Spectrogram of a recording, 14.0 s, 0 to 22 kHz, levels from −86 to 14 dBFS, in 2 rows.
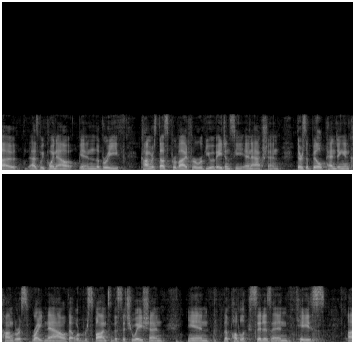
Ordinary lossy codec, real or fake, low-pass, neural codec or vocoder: MP3, 64 kbps; fake; 7.2 kHz; codec, 16 kHz, 4.8 kbps, FACodec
